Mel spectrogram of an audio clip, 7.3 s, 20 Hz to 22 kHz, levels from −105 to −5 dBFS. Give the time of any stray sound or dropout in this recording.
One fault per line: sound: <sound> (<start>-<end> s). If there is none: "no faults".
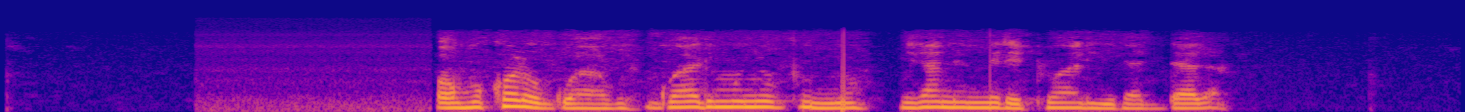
no faults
